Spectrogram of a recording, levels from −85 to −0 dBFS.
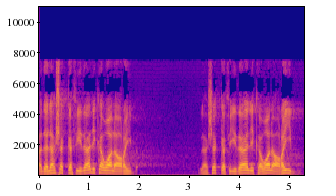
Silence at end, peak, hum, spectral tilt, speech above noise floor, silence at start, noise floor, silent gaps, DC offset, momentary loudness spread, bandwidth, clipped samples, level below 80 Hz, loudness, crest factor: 0.1 s; -2 dBFS; none; -4.5 dB/octave; 30 dB; 0 s; -50 dBFS; none; under 0.1%; 9 LU; 8 kHz; under 0.1%; -48 dBFS; -19 LUFS; 18 dB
